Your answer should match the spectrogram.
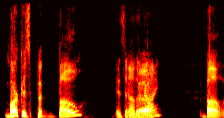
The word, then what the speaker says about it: Mbow: It's just Bow. Like bow and arrow. There's no so, but it's spelled MBOW, but you don't say the M. So Bow.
